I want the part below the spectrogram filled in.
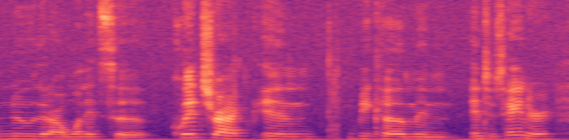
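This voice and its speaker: The speaker talks fairly slowly with an American accent, and room echo can be heard. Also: woman. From US Midwest, Kansas City, Missouri. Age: 20s. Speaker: singer. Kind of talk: casual interview.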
